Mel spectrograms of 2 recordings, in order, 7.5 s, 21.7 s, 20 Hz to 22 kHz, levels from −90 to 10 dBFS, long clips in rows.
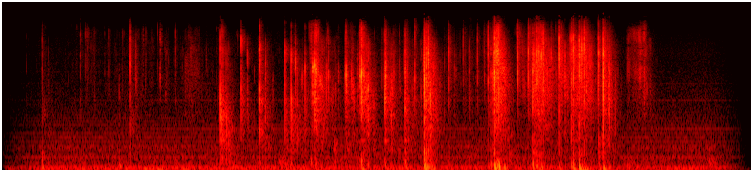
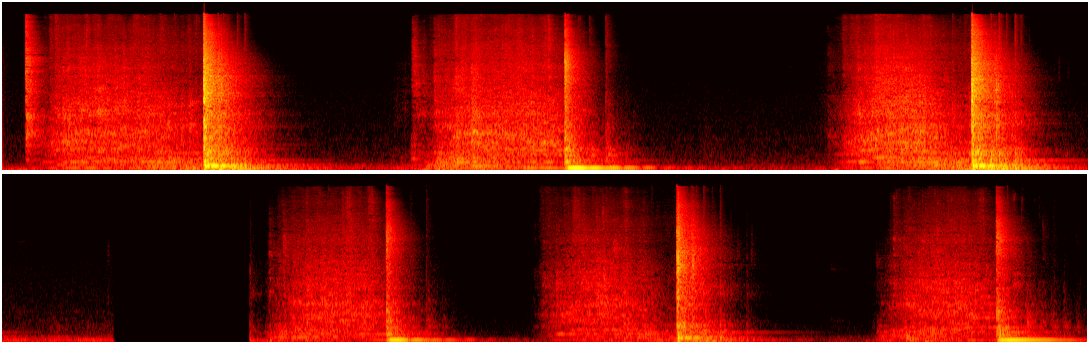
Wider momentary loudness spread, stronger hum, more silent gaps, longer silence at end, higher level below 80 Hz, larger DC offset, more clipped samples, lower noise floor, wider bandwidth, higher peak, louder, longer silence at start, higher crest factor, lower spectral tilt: second, 24 LU vs 27 LU; neither; second, none vs 12.00-13.33 s; first, 0.25 s vs 0.1 s; second, -54 dBFS vs -38 dBFS; neither; neither; second, -59 dBFS vs -69 dBFS; about the same, 16 kHz vs 16.5 kHz; second, -6 dBFS vs 0 dBFS; second, -35 LUFS vs -24 LUFS; about the same, 0.3 s vs 0.25 s; first, 34 dB vs 28 dB; second, -0.5 dB/octave vs -3.5 dB/octave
